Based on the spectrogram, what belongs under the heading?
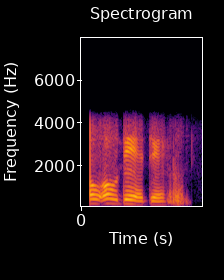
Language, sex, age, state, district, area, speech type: Bodo, female, 45-60, Assam, Chirang, rural, conversation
